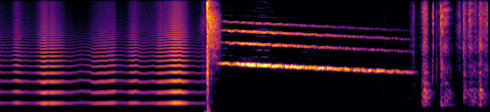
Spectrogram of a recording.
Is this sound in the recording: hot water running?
no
